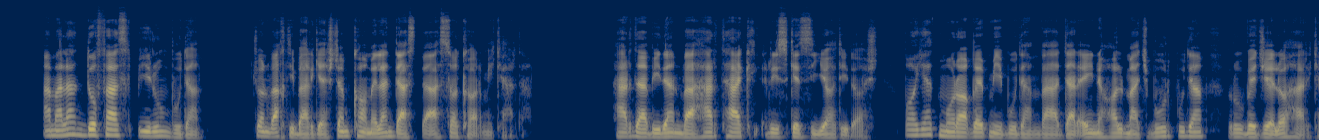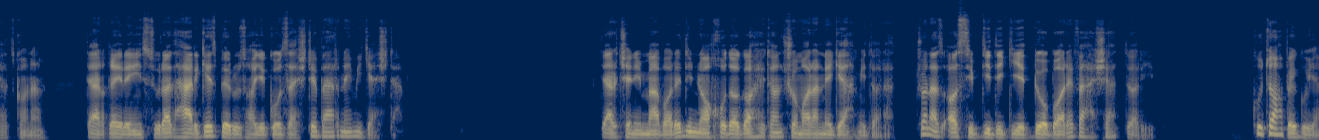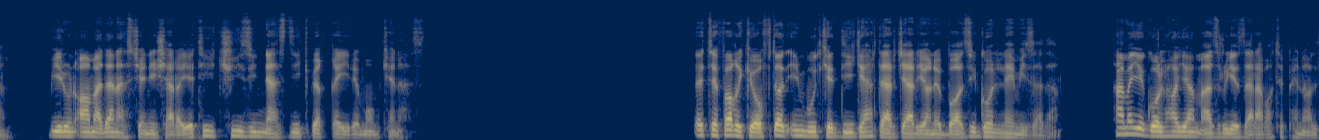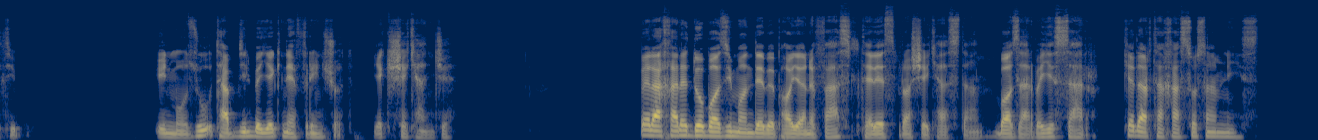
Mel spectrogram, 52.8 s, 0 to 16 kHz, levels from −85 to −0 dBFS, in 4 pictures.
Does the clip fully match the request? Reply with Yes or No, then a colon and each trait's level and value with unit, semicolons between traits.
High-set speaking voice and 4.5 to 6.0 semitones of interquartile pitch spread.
No: low, 100 Hz; average, 4.9 semitones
